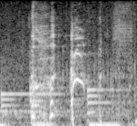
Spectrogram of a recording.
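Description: Three short, dry acted coughs in quick succession from an adult, with music playing behind.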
